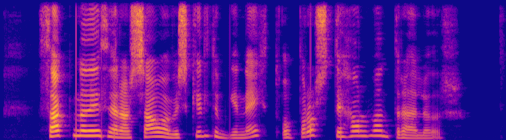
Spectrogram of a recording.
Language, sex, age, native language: Icelandic, female, 40-49, Icelandic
